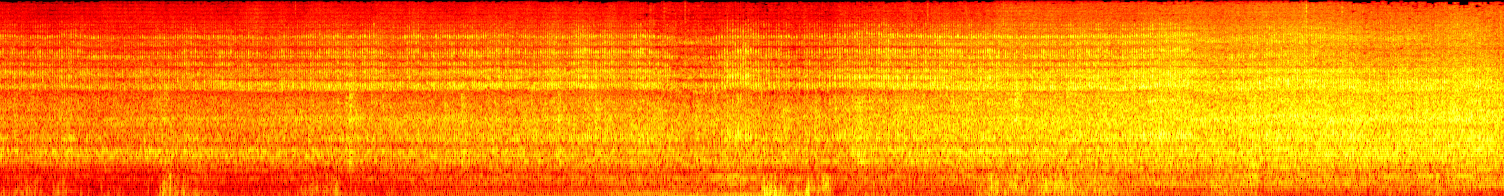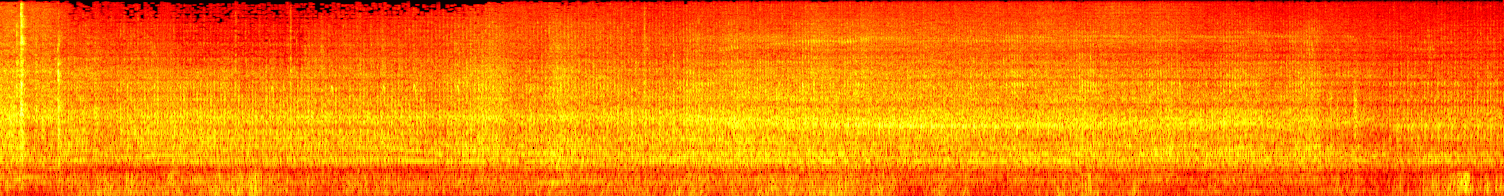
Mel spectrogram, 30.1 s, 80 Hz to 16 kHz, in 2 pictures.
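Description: Kubota M6040SU tractor's four-cylinder diesel engine running steadily under load, pulling a disc harrow through dry stubble. A sharp click comes about halfway through.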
